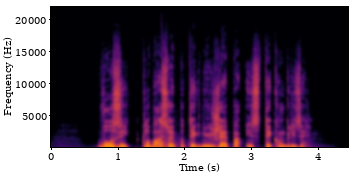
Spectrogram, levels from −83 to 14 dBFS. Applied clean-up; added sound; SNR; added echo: neural mask model Resemble Enhance denoiser.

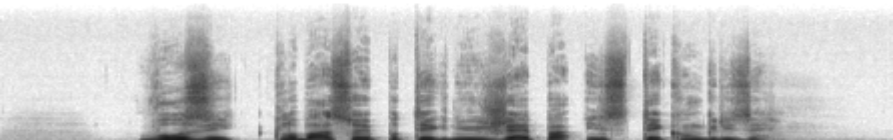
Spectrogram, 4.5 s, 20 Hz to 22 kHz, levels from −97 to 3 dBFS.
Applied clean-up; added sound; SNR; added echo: none; none; none; none.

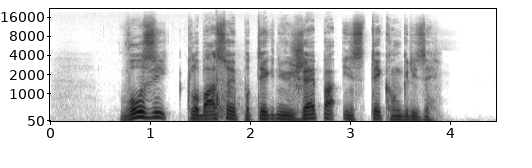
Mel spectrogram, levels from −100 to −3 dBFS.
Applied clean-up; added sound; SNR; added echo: neural mask model DeepFilterNet 3.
